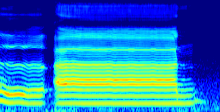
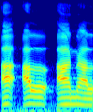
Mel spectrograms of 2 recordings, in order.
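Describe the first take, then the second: First: The opening vowel is held long for six counts. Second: The opening vowel is kept short. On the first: The speaker calls it right. "tapi dibaca al-an, panjangnya enam harokat" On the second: The speaker calls it wrong. "maka dibaca bukan al-ana lagi"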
